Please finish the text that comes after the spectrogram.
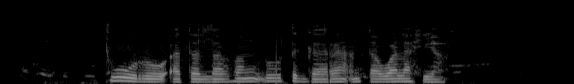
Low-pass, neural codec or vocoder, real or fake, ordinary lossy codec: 7.2 kHz; none; real; Opus, 32 kbps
